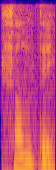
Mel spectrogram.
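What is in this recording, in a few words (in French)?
"chanter" French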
